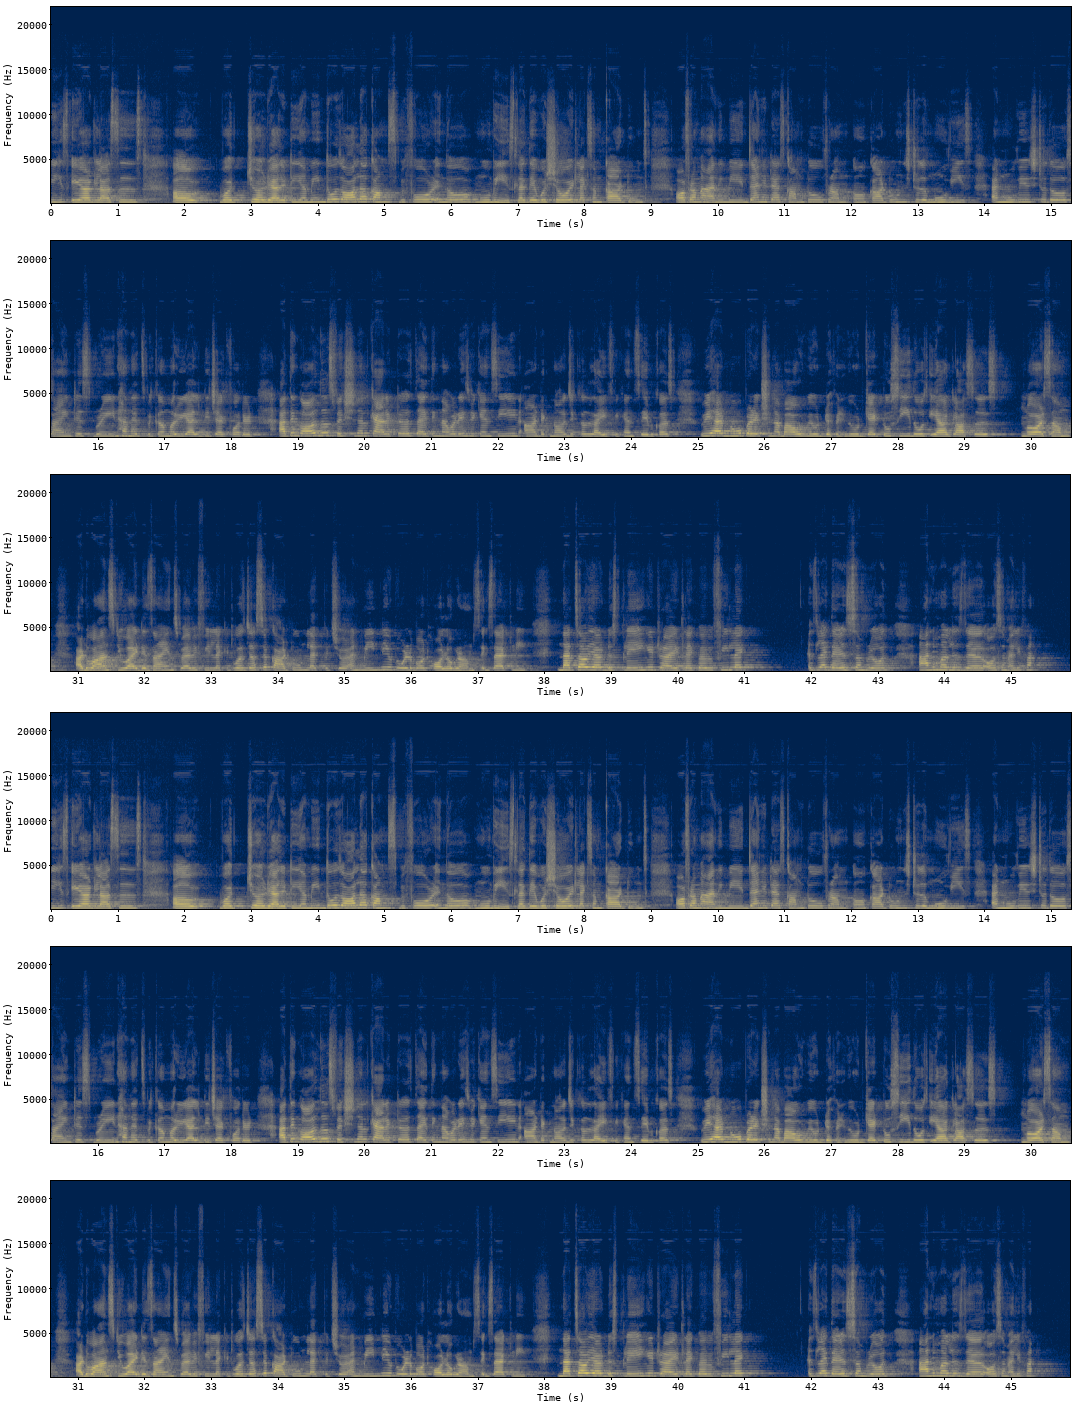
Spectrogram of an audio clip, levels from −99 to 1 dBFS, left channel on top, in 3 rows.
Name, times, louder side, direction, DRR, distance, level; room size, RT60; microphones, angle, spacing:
voice 1, 0.0-2.2 2.5-29.5 29.9-41.0 42.0-45.3, right 2 dB, 15° right, 9 dB, 1.4 m, -31 dB
25.0 x 24.0 x 8.0 m, 0.90 s
head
